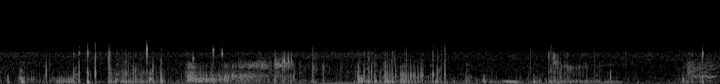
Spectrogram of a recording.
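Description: Loud, irregular gurgling and rumbling bowel sounds with bubbly pops, active stomach growling after a laxative.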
